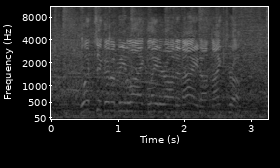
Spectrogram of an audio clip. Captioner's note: crowd cheering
